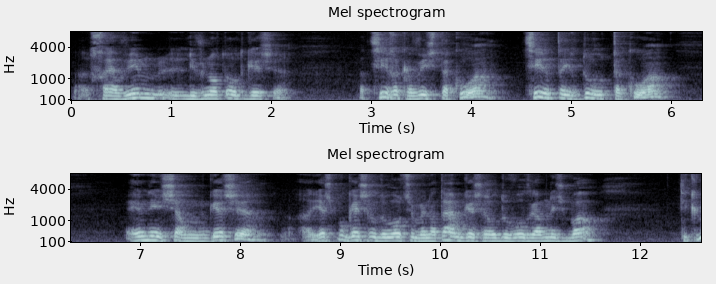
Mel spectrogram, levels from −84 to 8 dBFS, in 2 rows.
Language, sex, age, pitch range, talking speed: Hebrew, male, 50-69, 135-160 Hz, 110 wpm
